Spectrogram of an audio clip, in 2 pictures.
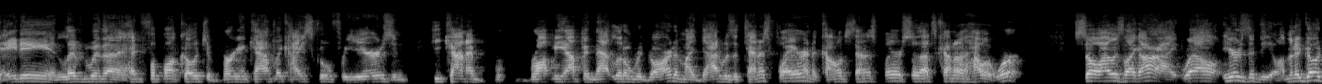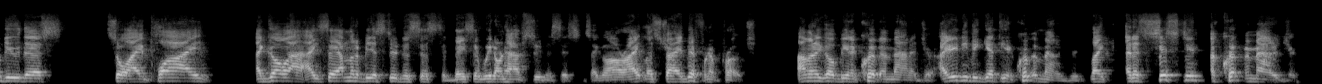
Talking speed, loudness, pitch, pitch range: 250 wpm, -22 LUFS, 140 Hz, 125-155 Hz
